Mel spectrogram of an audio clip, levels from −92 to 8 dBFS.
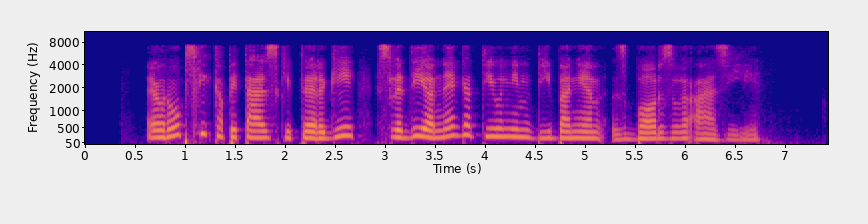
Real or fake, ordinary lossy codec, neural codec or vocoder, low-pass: fake; none; codec, 16 kHz, 1.1 kbps, Voila-Tokenizer; 7.2 kHz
